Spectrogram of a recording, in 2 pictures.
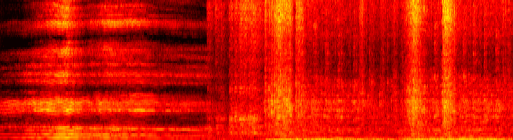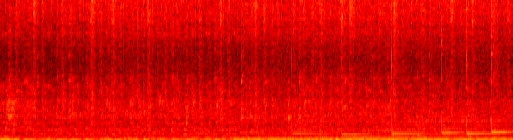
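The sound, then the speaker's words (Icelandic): An engine starts and a vehicle drives off: a gritty, rumbling roar builds, then a steadily climbing engine pitch follows as it accelerates away. “Eigum ekki bara að ræsa vélina og bruna af staðin í sögu dagsins?”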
